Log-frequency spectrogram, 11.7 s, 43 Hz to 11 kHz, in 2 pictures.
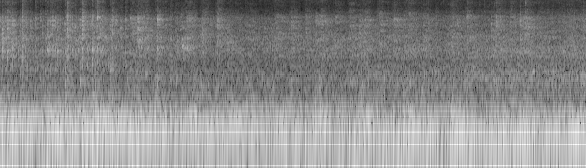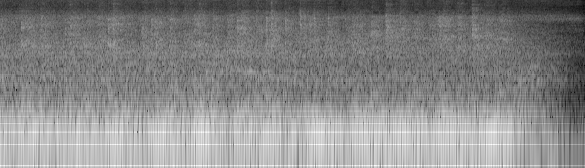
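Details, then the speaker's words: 1950 Plymouth 230 straight-six with split manifold and straight pipes, early start, awaiting radiator: loud, uneven rumble with a fast idle because the carbs are out of balance and the linkage is not yet adjusted. "so other than turning the idle down a little bit because she was a screeching I haven't dialed those carbs in yet and they're way out so I gotta balance them and get the linkage dialed in"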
